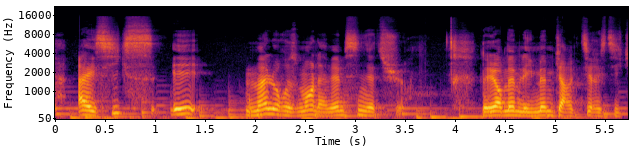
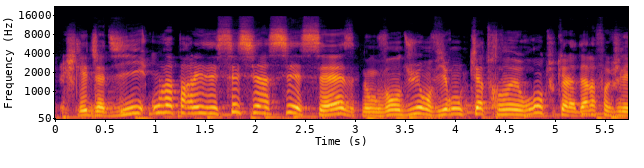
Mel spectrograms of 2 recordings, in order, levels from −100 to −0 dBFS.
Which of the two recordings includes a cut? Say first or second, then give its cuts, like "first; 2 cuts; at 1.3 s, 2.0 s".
second; 1 cut; at 3.0 s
